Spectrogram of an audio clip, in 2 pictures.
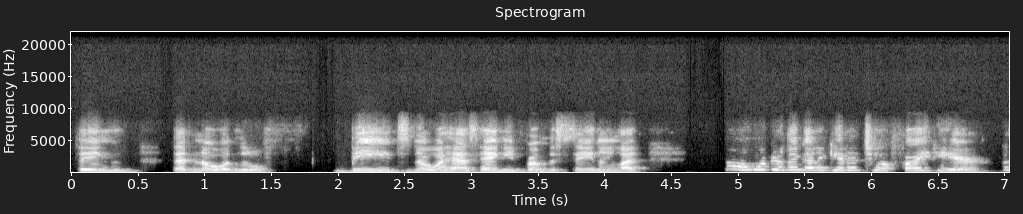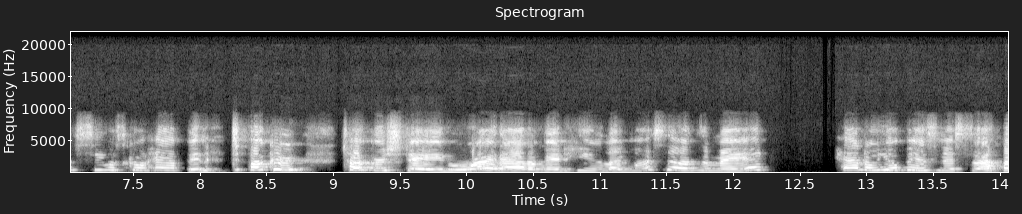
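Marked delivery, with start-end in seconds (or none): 4.9-8.2 high, fast, gleefully curious; amused onlooker. Retold or imitated. Bystander hoping the fight breaks out, high and gleeful. 11.2-14.0 high-pitched, goading; proud dad. Retold or imitated. Father urging his son to handle it himself, goading. Tucker voiced, cheering son on.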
